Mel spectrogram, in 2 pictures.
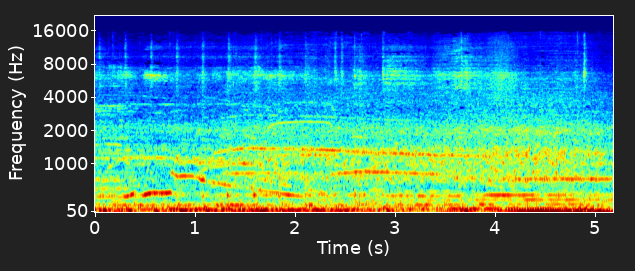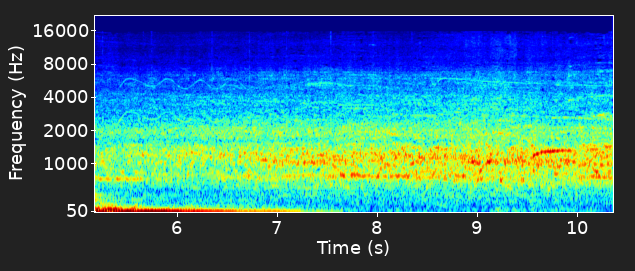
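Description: Live band music with heavy bass under a cheering, whooping arena crowd; about six to seven seconds in the bass and band drop away, leaving the crowd screaming and cheering on its own.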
